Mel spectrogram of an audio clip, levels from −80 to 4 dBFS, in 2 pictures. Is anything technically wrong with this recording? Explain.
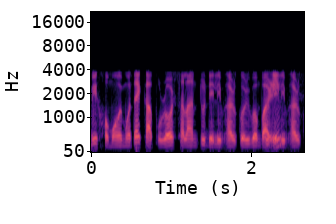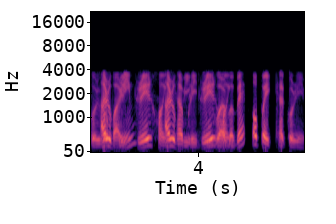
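Yes. A doubled audio track runs from 2.07 to 4.45 s. The speech is most likely being captured twice, with a slower path adding a second copy about 0.7 s behind at roughly the same level. That copy has no decay or room colour, and it starts and stops abruptly. The telephone band, with nothing above about 3.8 kHz, fits the G.726 line working as intended.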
